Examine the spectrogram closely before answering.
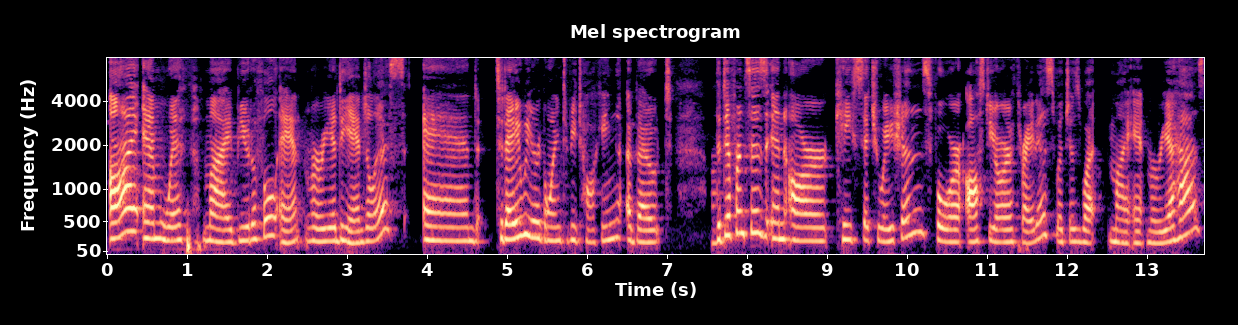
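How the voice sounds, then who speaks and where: Over a quiet background, a woman speaks at a fairly slow pace in a normal speaking voice, fairly high-pitched with lively intonation. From Canada (Toronto). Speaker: patient advocate. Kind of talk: scripted narration; recorded interview.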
